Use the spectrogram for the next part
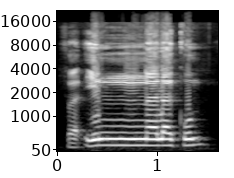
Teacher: ada mim tasydid nun tasydid maka harus dibaca dengung, ditahan selama 2,5 harakat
